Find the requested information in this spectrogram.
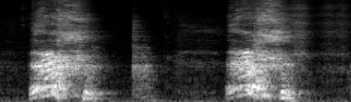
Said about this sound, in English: I'm leaving those sneezes in. Just kidding.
